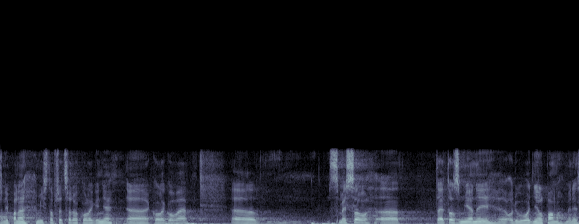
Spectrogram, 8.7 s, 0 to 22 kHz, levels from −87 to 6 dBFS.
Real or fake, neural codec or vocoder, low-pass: real; none; 7.2 kHz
